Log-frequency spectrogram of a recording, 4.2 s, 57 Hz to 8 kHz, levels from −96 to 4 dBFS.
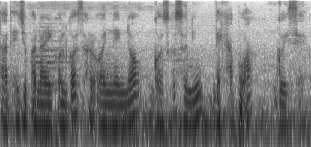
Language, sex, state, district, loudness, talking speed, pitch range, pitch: Assamese, male, Assam, Kamrup Metropolitan, -18 LUFS, 130 wpm, 125-140 Hz, 130 Hz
